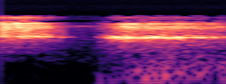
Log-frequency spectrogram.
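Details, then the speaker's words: Simulated gasping arousal after an obstructive sleep apnea: a model sleeper gives a brief, sudden snorting gasp for air with body movement as breathing resumes. "that is why an apnea always triggers a strong arousal with severe effects on the body our model gasps for air causing a sudden movement"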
